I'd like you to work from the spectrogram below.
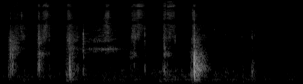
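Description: Tarot cards being shuffled and drawn by hand, a run of crisp riffling and snapping bursts in an uneven rhythm, close and fairly quiet with no talking.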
